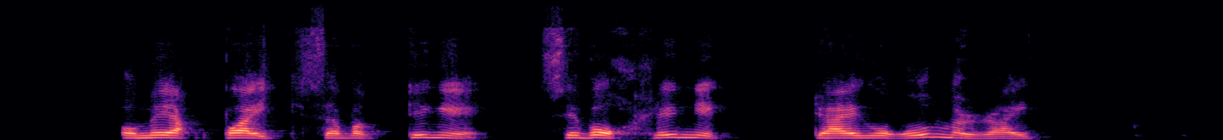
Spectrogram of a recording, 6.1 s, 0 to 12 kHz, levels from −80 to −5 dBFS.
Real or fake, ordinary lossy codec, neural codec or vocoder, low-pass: real; Opus, 16 kbps; none; 9.9 kHz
